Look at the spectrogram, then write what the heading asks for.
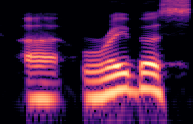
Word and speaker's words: Rooibos: And this point is brought to you by Rooibos tea, the official tea of South Africa.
